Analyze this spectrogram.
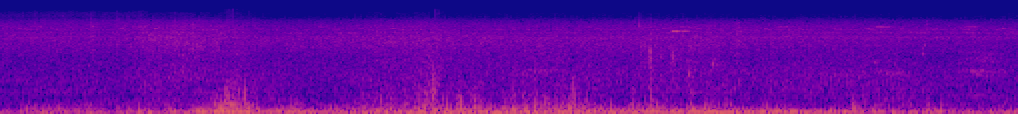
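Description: A paddle dips and splashes softly in calm water.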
